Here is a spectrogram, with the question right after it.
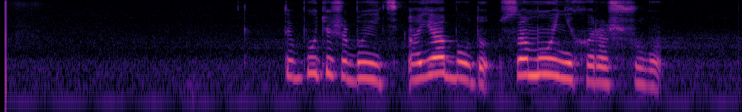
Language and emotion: Russian, sad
